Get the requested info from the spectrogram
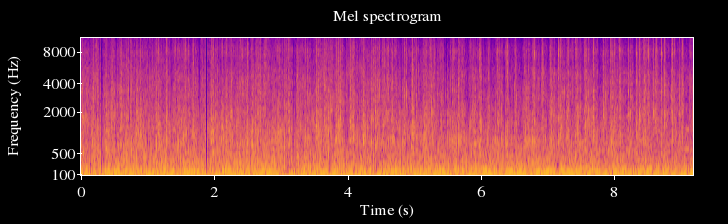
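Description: Rat rod pickup's engine running loud and steady as the truck drives slowly past, with a rough exhaust note.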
